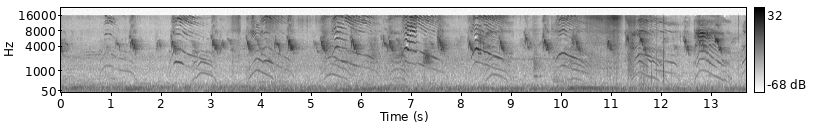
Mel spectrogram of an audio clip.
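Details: Kittens meowing and crying as they call their mother cat, who runs away from them; many short, high, arched mews overlap in quick succession from several callers over a steady low rumble.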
